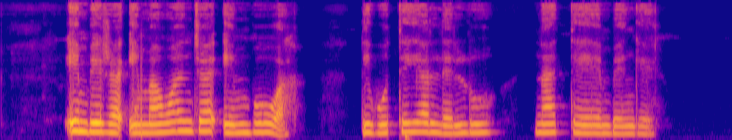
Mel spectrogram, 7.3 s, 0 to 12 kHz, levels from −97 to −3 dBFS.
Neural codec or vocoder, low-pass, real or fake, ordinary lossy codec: vocoder, 24 kHz, 100 mel bands, Vocos; 10.8 kHz; fake; Opus, 32 kbps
